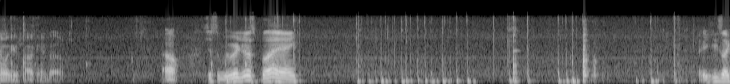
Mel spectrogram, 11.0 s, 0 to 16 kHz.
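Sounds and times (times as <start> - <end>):
speech: 0.0 - 1.2, 2.4 - 4.6, 10.6 - 10.9
typing on a computer keyboard: 5.3 - 7.2, 7.9 - 8.8, 9.6 - 10.3.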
